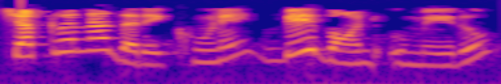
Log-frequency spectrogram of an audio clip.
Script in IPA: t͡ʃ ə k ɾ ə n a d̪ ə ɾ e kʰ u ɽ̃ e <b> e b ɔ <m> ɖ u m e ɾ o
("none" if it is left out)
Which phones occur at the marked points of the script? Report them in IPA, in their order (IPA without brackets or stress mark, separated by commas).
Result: b, ɳ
